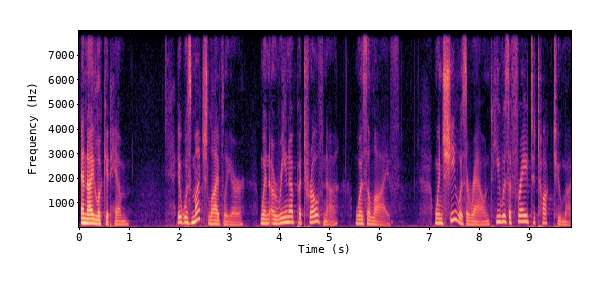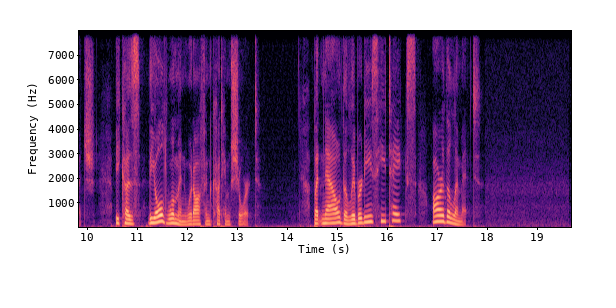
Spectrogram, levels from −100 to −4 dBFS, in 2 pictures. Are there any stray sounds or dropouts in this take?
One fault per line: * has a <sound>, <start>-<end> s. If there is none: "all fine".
all fine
